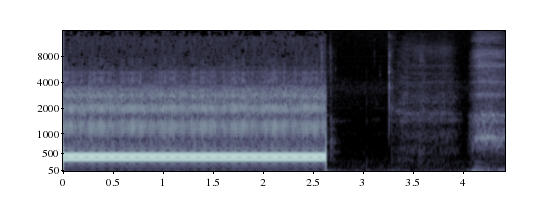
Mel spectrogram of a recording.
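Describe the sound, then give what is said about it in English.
Telephone dial tone after a dropped call, a loud, steady buzzing tone held for about two and a half seconds before cutting off abruptly into near silence. “I think that call just dropped.”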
